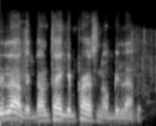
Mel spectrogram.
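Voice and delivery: put-on comic-strip cartoon cat voice with Jamaican accent. Telling another speaker not to take it personal: Garfield voice. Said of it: "I gotta hit you with my Garfield voice".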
